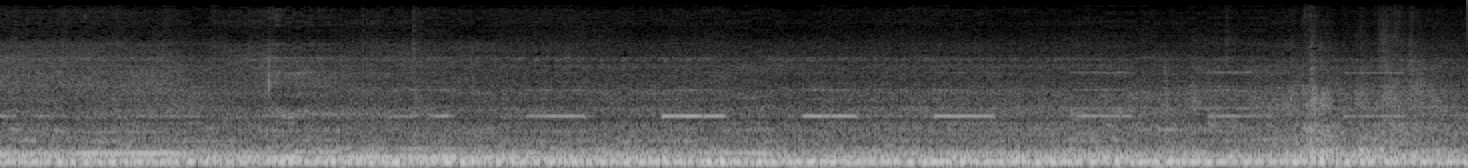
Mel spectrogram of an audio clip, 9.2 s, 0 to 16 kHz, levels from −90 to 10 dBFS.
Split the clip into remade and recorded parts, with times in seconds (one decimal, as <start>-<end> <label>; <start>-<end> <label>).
0.0-1.2 recorded; 1.2-3.1 remade; 3.1-4.4 recorded; 4.4-5.2 remade; 5.2-6.7 recorded; 6.7-8.1 remade; 8.1-9.2 recorded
